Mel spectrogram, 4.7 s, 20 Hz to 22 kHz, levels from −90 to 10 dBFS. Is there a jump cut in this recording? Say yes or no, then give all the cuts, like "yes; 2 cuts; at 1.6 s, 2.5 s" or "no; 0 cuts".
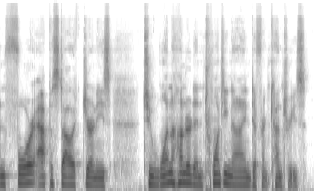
no; 0 cuts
